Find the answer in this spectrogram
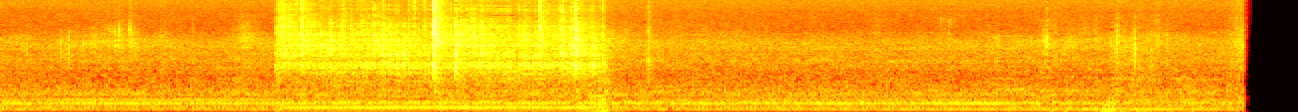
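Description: Electric arc welder humming steadily while an exhaust pipe is welded, with a burst of crackling, sputtering arc about a second and a half long starting about a second and a half in.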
